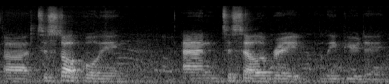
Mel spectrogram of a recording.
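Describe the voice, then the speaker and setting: A teenage boy reporting back at a student meeting, off-mic with clear room noise. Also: medium pitch, fairly even intonation, measured pace. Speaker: student council member. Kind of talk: informal recounting. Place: school classroom, indoors. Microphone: distant camera microphone. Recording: echoey, distant, noisy room.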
